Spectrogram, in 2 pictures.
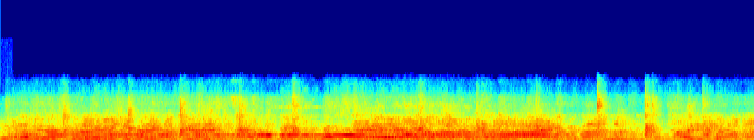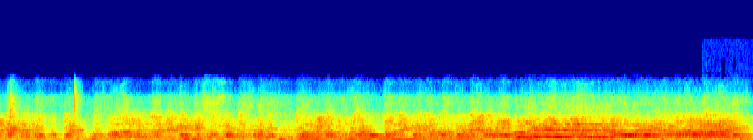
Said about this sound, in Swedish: istället för att sjunga på tåget, så kör de … alltså och, och sen … och dansa …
